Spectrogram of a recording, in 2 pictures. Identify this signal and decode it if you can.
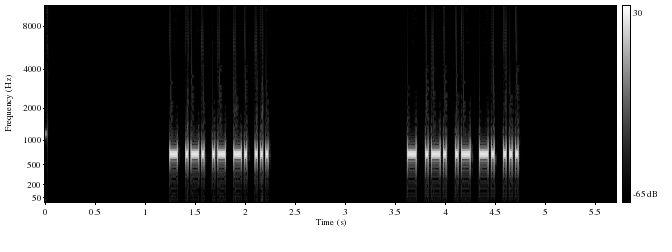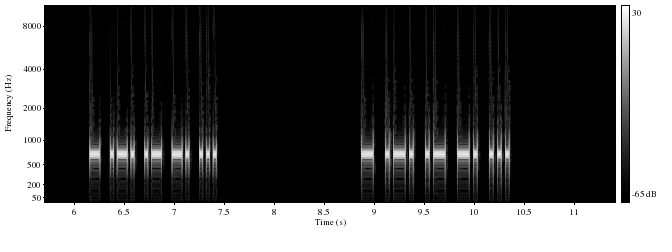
Morse code, heard as a keyed tone, about 38 wpm, 690 Hz. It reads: TRANS TRANS TRANS TRANS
